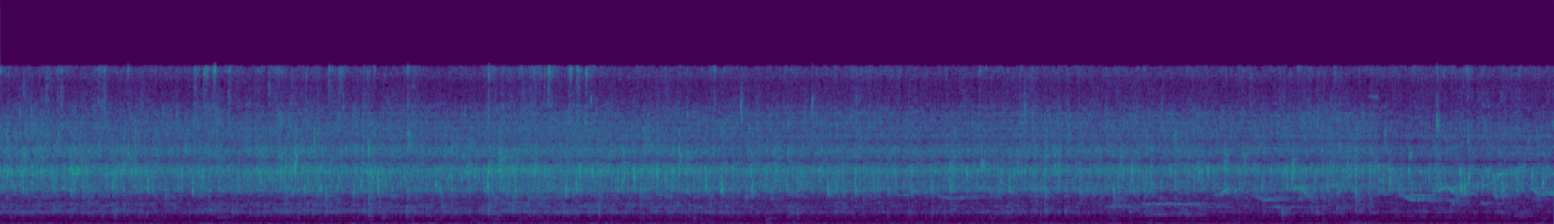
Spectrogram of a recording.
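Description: Sliced fish cake and chilli sauce sizzling steadily in hot oil in a wok, a fine even crackle.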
